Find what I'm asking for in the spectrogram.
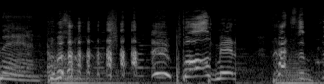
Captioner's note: laff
